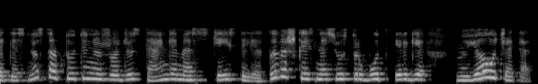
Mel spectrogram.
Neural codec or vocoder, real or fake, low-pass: none; real; 5.4 kHz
